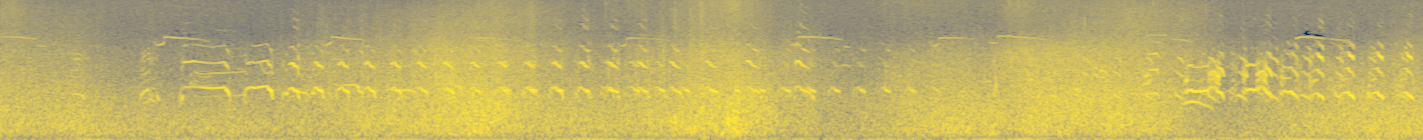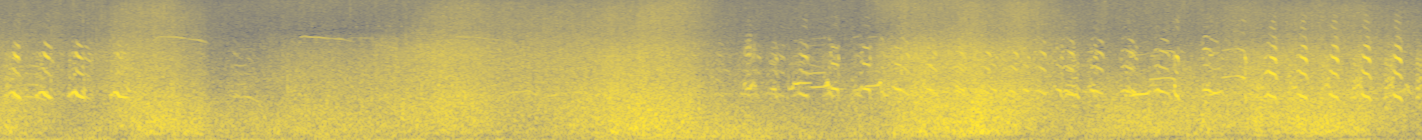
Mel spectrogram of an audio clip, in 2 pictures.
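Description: Ocean surf washing in slow swells, with birds calling in rapid runs of short repeated notes, about four a second.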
